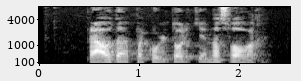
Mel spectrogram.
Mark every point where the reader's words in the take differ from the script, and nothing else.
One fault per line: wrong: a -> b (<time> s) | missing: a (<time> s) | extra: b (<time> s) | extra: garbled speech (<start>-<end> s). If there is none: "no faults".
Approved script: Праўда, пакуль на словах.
extra: толькі (1.4 s)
